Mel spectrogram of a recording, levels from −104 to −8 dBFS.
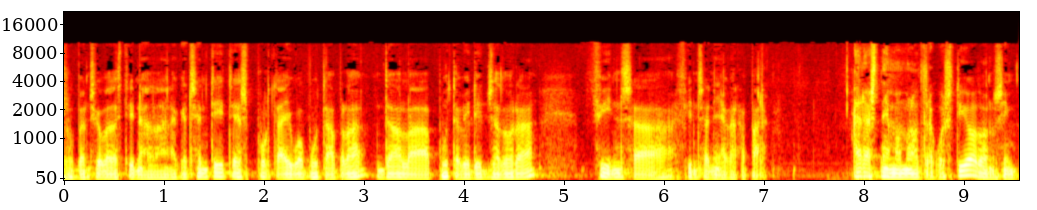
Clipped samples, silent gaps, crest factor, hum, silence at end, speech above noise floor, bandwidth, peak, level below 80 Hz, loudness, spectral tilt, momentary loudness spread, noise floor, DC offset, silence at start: under 0.1%; none; 16 dB; none; 0 s; 32 dB; 11 kHz; 0 dBFS; -26 dBFS; -16 LUFS; -6.5 dB/octave; 8 LU; -47 dBFS; under 0.1%; 0 s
